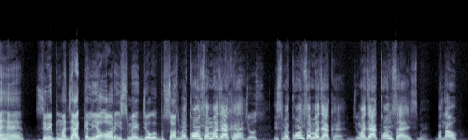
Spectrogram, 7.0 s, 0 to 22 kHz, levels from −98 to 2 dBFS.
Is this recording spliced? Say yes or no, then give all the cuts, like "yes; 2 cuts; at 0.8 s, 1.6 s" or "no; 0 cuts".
no; 0 cuts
